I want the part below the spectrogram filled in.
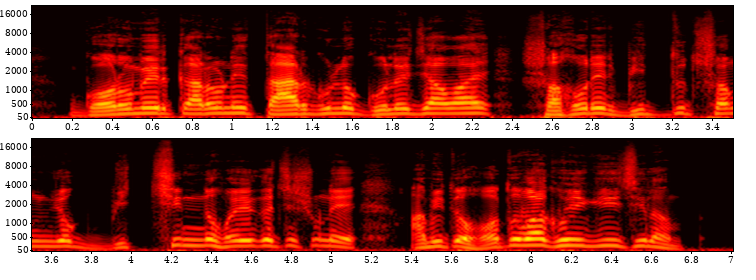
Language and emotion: Bengali, surprised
